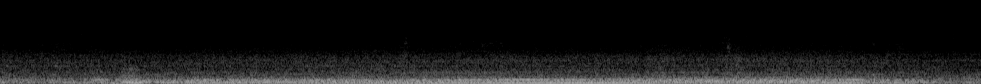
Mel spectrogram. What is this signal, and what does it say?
The noise inside a bus. There is no code.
